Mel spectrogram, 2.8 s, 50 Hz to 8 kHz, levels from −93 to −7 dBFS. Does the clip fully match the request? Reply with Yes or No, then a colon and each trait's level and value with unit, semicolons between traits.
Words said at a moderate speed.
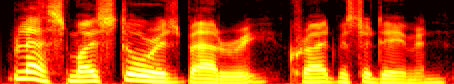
Yes: average, 150 wpm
